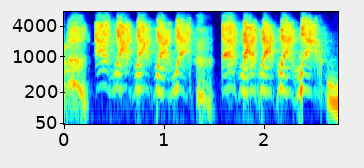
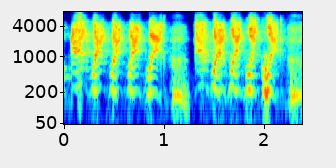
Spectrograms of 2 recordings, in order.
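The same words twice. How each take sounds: First: Quieter mock grunting nah nah; imitating someone who only says nah; mocking babble. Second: Quieter mock nah nah with a laugh; mock repeating nah nah nah; mocking babble. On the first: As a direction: parody their one-word yapping. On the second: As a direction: parody their empty yapping again. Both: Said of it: "don't even know if you even have a fucking vocabulary".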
